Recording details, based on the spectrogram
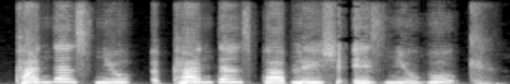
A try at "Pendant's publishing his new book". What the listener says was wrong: Get the ing.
